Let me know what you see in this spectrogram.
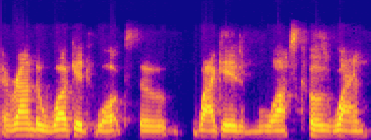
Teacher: there are some people who can't pronounce R's correctly and they pronounce it more as a W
